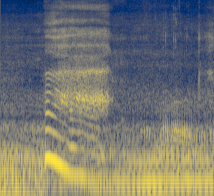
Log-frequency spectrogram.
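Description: Motorcycle engine running through an open exhaust pipe with the muffler removed: about a second in the revs jump and then fall away over half a second, with a hiss over the top, before the engine settles back to a steady note.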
